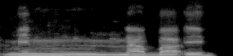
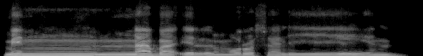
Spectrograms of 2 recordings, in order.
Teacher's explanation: Nah, hurufnya idgham itu ada 4, ya, nun, mim, waw. Ya, nun bertemu nun termasuk idgham figunnah dan dibaca dengung.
